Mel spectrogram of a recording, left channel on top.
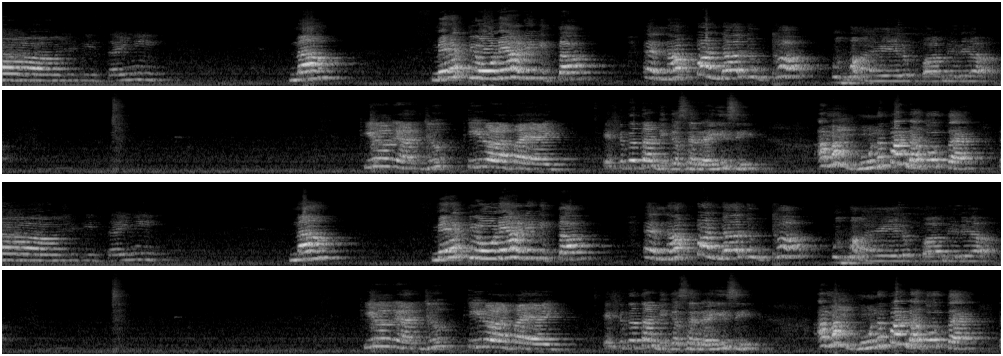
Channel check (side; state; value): both; normal; correlation 0.37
